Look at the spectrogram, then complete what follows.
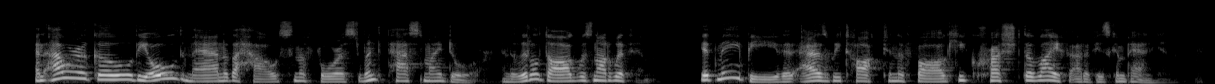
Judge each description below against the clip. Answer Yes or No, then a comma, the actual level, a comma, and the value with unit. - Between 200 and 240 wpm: Yes, fast, 205 wpm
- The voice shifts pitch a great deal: Yes, wide, 6.6 semitones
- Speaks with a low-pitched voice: No, medium, 160 Hz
